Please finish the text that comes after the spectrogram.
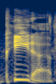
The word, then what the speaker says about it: PETA: stand for it and i'm not just talking about some guy named peter and i'm calling him peta i'm talking about the organization peta p-e-t-a you're not you're just not using the british pronunciation peter peter peter went to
